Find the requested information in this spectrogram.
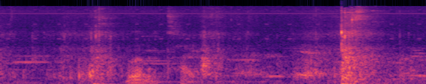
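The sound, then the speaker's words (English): A stiff folding chair is folded shut, giving a few creaks and rattling clunks. A louder snapping clack comes near the end. “Let us open up the chair. Sounds like this. So far, so good. Now fold it. Seems a little tight.”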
